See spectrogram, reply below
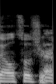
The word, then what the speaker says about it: Altucher: James Altucher I can never get his name right. Altucher, right? – Close. Yeah, James Altucher, yeah.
